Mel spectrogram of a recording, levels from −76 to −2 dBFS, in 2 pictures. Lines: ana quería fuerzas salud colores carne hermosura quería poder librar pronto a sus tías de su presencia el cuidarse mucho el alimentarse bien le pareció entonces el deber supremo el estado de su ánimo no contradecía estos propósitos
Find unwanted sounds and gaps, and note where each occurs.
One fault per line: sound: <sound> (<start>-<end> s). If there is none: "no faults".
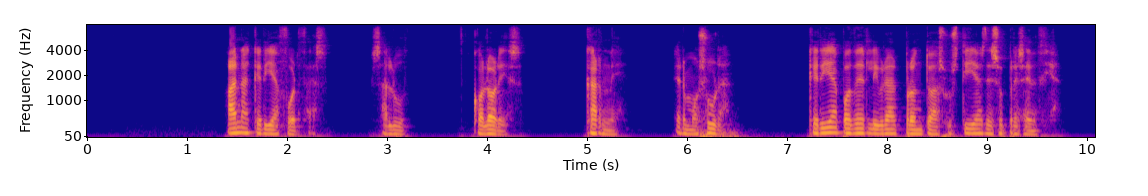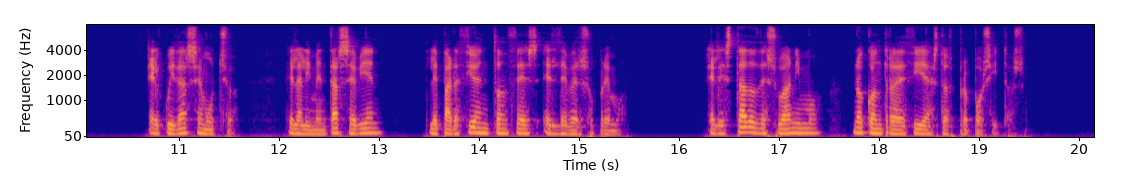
no faults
